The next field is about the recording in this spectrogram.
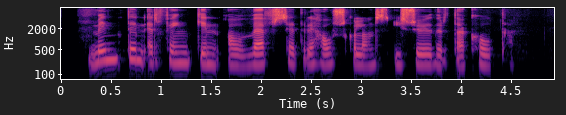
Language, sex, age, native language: Icelandic, female, 30-39, Icelandic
